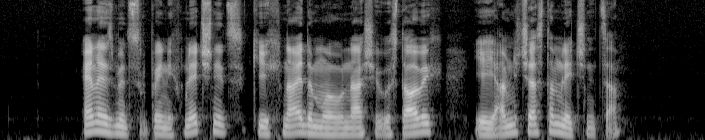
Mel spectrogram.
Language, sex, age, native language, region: Slovenian, male, 18-29, Slovenian, Central Slovenia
